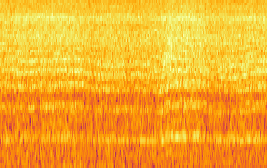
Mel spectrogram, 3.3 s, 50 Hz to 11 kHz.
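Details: Martian II FPV racing quad (Hyperlite V3 2206 2600KV motors, DYS XS30 ESCs, RaceKraft 5051 props) hovering after repair of its oscillation problem: even high airy whir with slight pitch swells, no wobble; normal hover, some tuning issues remain.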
